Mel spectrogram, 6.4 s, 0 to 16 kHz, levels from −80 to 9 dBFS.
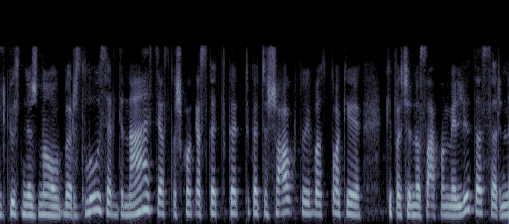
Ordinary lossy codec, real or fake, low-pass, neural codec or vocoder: MP3, 48 kbps; fake; 7.2 kHz; codec, 16 kHz, 2 kbps, X-Codec, HuBERT features, trained on balanced general audio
